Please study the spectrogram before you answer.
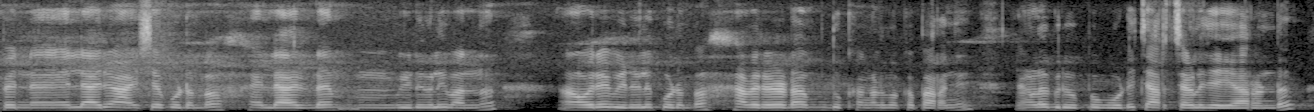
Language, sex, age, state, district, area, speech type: Malayalam, female, 45-60, Kerala, Alappuzha, rural, spontaneous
